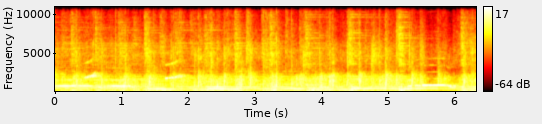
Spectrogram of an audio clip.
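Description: Acoustic guitar and electric guitar playing together live: steady strumming with held, sometimes bending lead notes, a long note held in the first second and another near the end.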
